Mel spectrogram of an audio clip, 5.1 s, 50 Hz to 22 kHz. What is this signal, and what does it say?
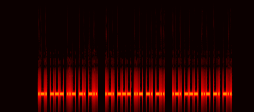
Morse code, heard as a keyed tone, about 50 wpm, 700 Hz. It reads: ROUND ROUND ROUND
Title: Top 200 Words Repeated 50wpm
